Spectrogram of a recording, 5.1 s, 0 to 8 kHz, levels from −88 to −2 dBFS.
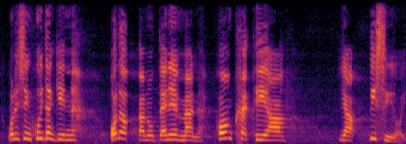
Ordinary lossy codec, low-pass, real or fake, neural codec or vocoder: none; none; fake; codec, 16 kHz, 0.8 kbps, ZipCodec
